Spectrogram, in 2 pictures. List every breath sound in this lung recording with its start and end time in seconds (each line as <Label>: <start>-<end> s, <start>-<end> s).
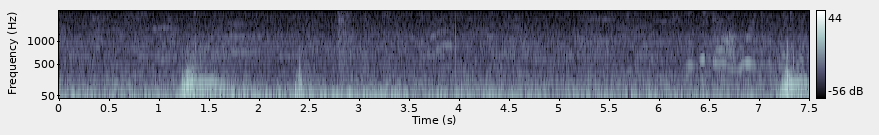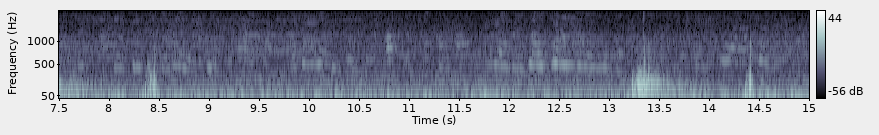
Inhalation: 1.10-2.16 s, 7.16-8.21 s, 13.22-14.27 s
Exhalation: 2.18-2.69 s, 8.27-8.66 s, 14.31-14.71 s
Crackles: 1.10-2.16 s, 2.18-2.69 s, 7.16-8.21 s, 8.27-8.66 s, 13.22-14.27 s, 14.31-14.71 s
